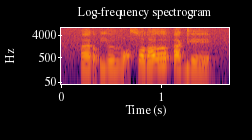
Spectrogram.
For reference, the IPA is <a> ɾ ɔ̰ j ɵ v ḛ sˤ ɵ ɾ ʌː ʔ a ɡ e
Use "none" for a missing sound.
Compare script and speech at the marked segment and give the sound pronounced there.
a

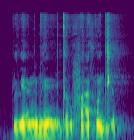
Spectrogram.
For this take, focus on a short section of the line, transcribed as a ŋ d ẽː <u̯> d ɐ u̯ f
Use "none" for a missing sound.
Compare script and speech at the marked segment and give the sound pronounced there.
i̯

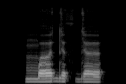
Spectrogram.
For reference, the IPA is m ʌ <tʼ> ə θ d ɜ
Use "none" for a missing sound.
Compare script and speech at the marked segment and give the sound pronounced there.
d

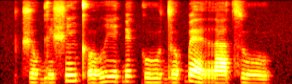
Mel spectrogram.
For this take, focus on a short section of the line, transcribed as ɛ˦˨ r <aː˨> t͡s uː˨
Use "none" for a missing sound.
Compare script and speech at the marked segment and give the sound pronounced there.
a˨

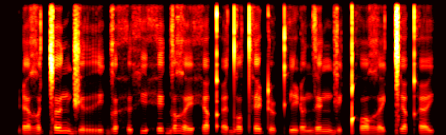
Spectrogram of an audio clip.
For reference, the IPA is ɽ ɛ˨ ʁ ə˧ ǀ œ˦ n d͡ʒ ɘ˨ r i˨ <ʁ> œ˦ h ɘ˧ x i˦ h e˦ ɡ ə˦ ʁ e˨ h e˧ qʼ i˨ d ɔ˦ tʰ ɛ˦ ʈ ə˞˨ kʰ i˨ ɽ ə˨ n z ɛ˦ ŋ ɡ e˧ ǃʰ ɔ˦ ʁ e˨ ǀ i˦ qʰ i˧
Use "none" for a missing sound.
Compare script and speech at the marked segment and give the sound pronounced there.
ɡ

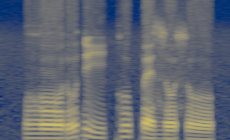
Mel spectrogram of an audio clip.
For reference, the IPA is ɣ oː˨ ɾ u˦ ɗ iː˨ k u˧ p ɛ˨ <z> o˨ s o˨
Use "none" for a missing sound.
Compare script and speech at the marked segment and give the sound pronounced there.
z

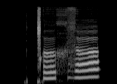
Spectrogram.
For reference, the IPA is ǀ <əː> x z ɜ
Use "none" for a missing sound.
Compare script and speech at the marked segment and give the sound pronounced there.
əː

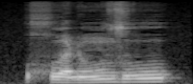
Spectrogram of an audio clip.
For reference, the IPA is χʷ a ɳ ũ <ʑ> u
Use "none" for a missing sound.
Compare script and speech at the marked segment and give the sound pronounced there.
z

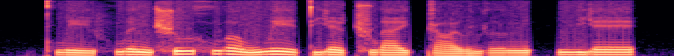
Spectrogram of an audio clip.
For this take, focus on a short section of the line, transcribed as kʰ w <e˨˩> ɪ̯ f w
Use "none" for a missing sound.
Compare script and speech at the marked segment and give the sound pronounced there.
e˨˩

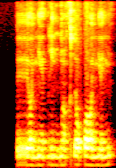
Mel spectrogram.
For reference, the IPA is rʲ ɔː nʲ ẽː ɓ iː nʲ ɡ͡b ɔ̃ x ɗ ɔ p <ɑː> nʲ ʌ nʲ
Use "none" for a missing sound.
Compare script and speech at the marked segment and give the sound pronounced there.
ɔː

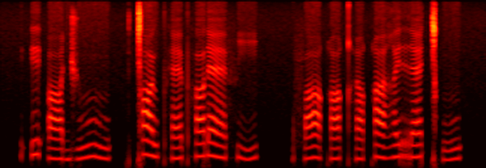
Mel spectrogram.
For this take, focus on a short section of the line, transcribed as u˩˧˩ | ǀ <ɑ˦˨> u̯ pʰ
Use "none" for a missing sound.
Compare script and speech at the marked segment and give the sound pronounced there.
ɑ˦˨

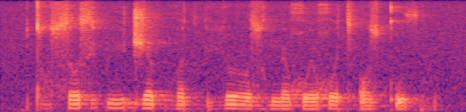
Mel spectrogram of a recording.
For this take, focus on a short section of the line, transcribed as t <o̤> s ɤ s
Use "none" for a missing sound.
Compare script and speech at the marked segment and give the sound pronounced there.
ɔ̤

